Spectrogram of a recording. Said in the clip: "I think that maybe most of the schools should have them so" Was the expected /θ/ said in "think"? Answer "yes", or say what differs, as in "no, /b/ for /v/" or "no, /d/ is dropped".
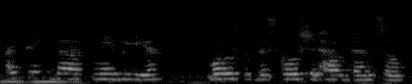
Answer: no, /t/ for /θ/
